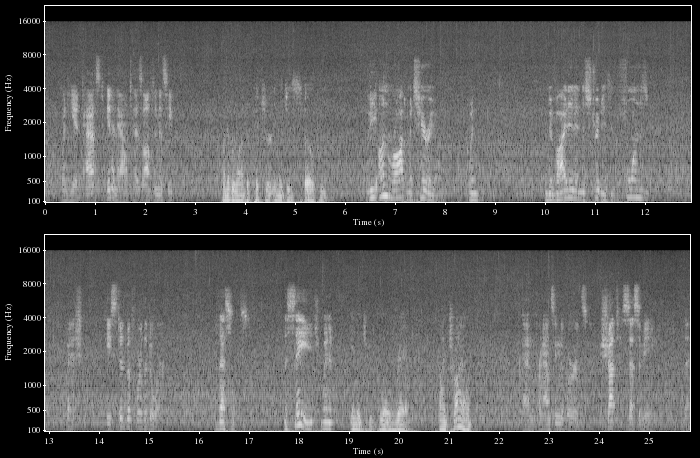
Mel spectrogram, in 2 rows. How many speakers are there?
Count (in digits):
3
